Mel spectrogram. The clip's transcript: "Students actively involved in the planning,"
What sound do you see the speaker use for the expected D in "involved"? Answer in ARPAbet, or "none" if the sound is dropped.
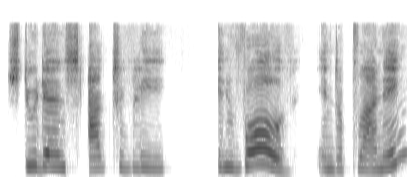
none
